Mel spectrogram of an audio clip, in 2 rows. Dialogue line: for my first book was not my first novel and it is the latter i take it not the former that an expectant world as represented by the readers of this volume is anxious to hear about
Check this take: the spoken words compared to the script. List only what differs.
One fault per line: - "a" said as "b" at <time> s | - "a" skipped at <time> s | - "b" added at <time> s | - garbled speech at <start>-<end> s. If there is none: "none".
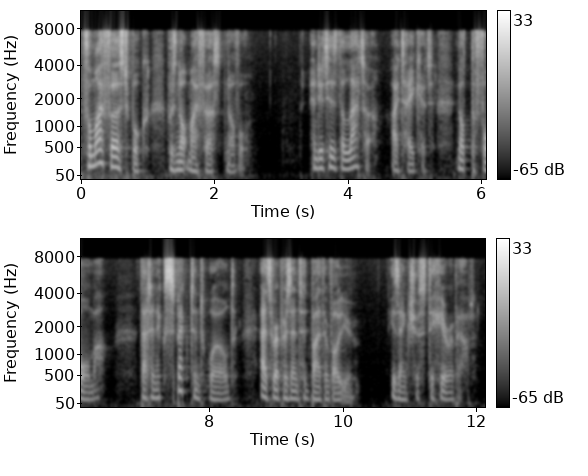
- "readers of this" skipped at 9.8 s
